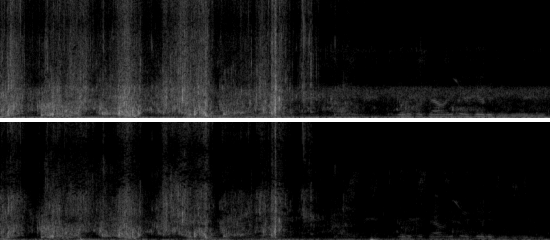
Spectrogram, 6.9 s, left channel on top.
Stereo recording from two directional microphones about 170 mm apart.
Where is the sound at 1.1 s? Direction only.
20° right (ahead or behind).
